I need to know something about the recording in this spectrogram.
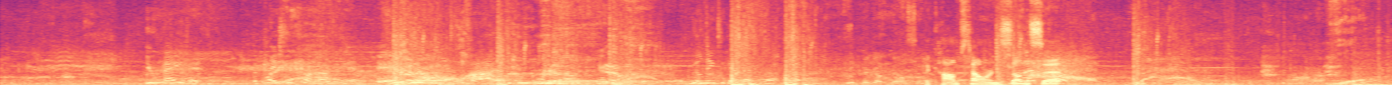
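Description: Zombies groan and moan close by.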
